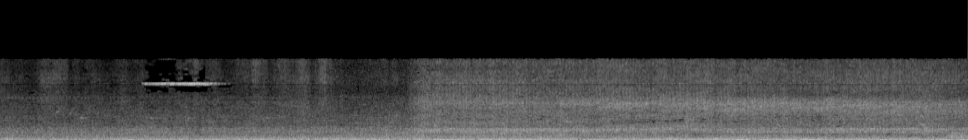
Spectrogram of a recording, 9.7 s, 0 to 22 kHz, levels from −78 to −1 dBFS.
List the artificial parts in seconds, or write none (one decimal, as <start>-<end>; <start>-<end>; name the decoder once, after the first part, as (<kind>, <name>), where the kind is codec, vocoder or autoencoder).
0.0-3.3 (vocoder, Vocos); 4.3-9.7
